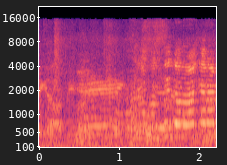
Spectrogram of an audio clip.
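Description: Several people talking at once in a busy open-air market, with one voice rising louder and wavering near the end.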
